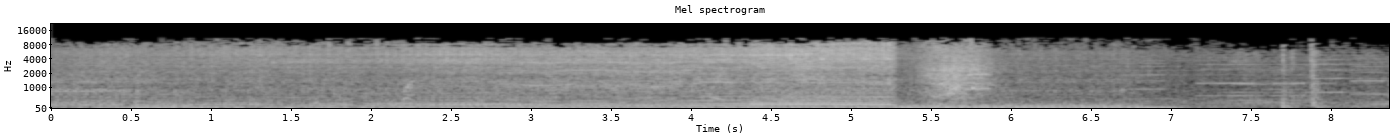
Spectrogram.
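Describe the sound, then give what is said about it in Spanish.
A luxury car's engine rumbles steadily, its pitch rising and falling as it slows, followed by a brief hiss of brakes before the motor settles and quiets as the car parks at the door of Morientes' jewellery shop. “Se cruzan con un coche de lujo que aparca en la puerta de la joyería de Morientes.”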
